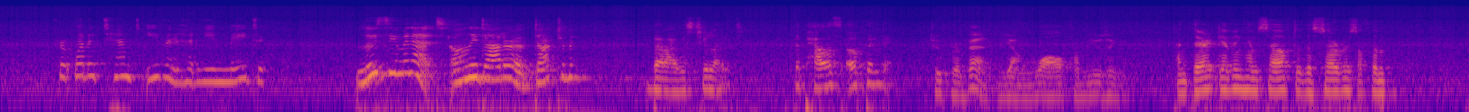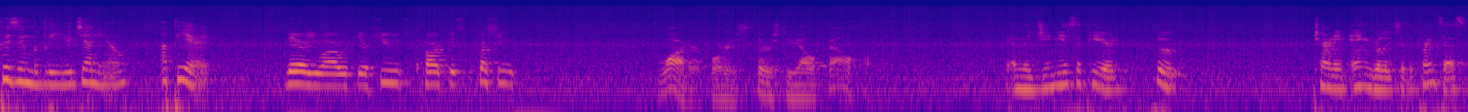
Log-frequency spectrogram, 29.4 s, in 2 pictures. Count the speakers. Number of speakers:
7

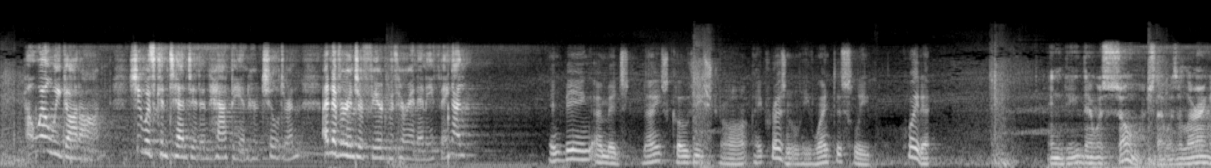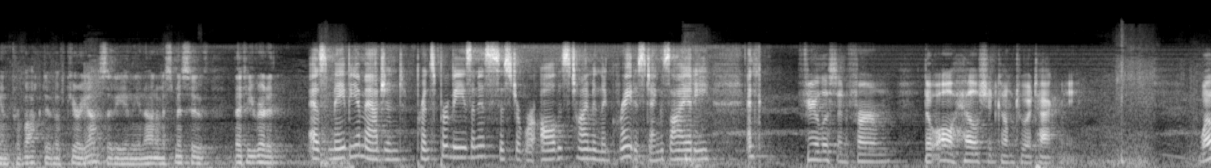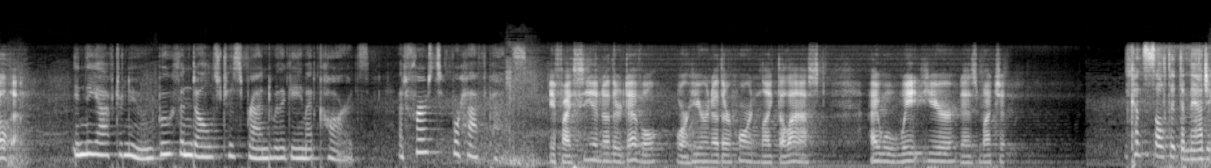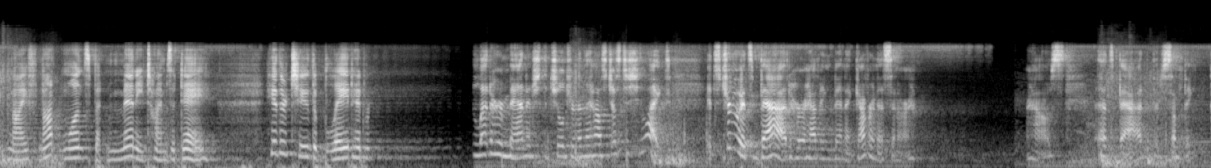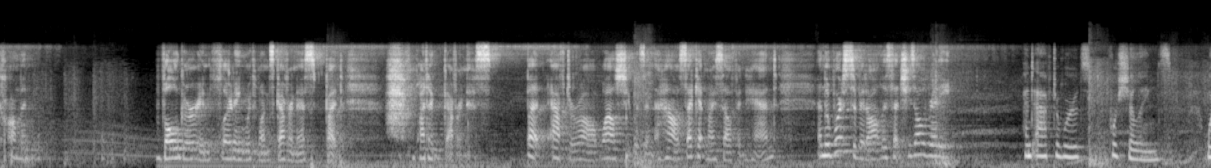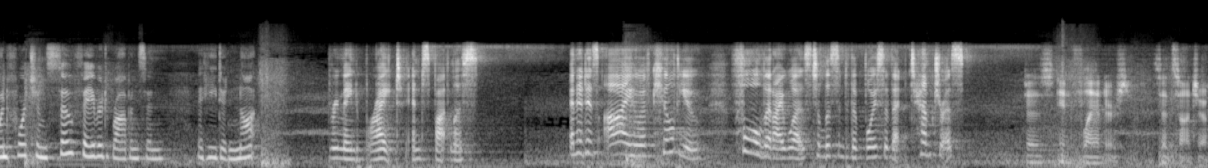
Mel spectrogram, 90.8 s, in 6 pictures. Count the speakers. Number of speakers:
6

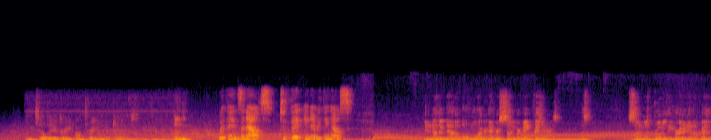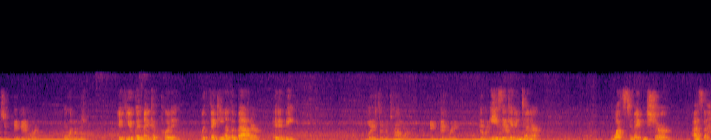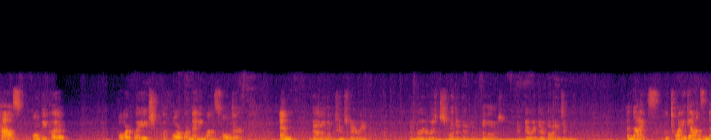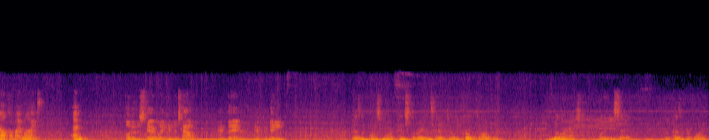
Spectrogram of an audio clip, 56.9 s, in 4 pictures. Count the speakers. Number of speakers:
3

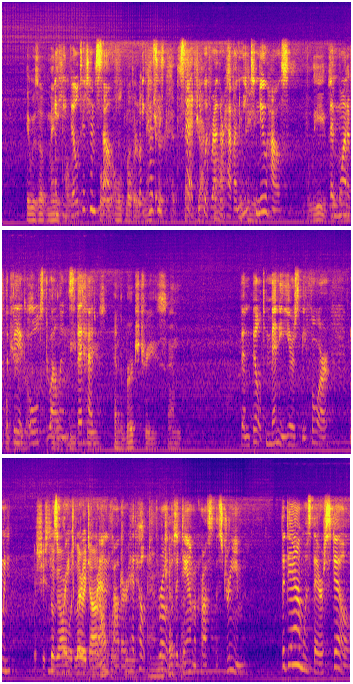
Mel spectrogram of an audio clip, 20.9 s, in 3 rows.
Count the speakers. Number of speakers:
3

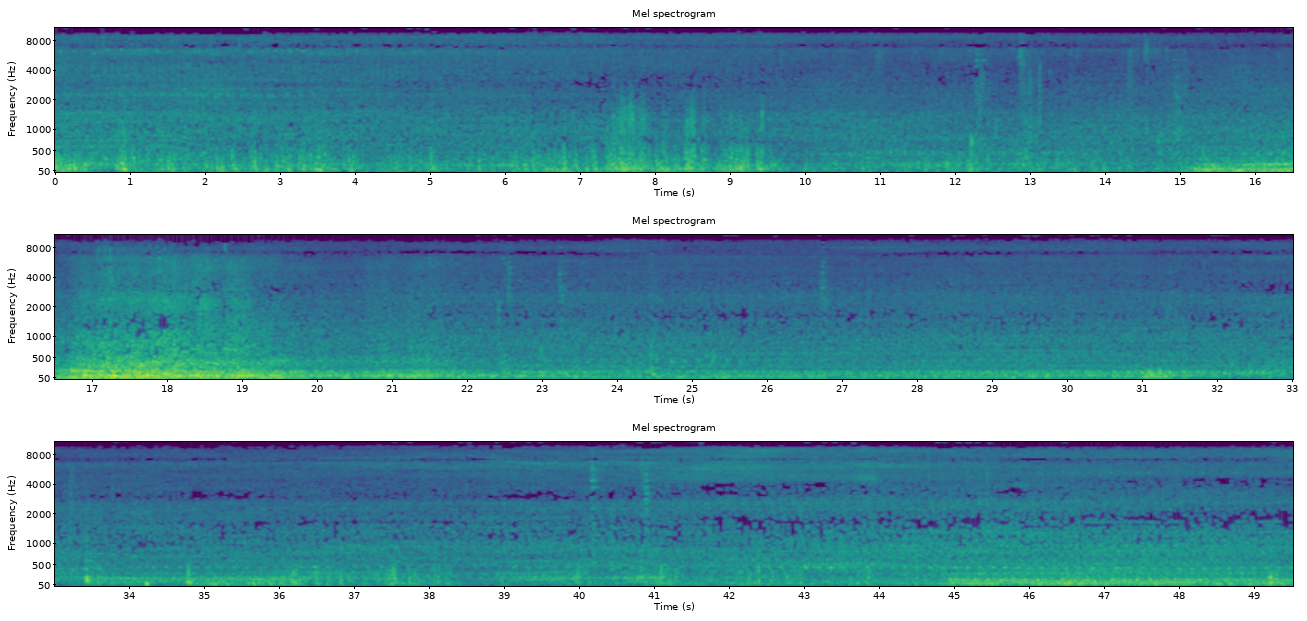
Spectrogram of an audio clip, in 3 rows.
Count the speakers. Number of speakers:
0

